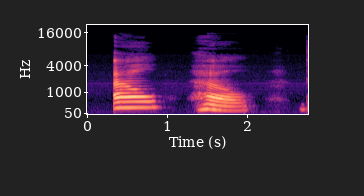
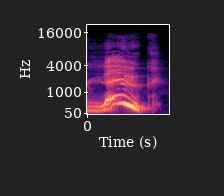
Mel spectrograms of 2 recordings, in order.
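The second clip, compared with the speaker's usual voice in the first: usual speaking voice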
